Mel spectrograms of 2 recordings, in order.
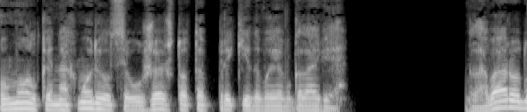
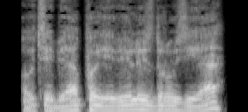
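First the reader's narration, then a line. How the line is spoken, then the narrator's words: Father's snort. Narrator (Russian): хмыкнул отец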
